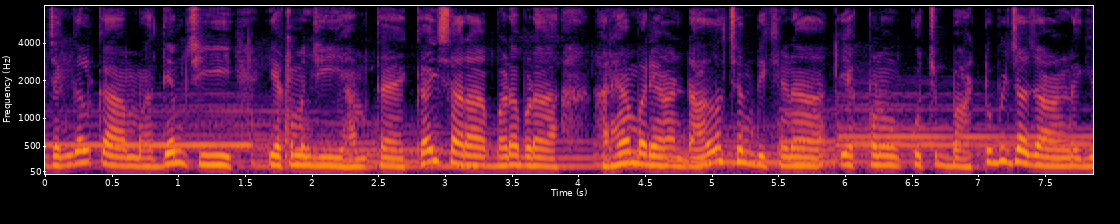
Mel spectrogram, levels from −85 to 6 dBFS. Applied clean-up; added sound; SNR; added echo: none; Piano; 10 dB; none.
